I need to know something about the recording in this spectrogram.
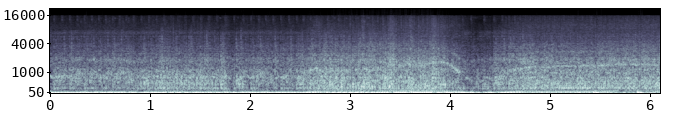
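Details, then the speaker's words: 1998 BMW K1100LT, cold, after a fuel pump replacement: the four-cylinder idles lumpy and uneven, stumbling about twice a second, and won't rev when the throttle opens; an intermittent fault has returned, with a sensor or its connection suspected; cause not confirmed. "well look at that the problem actually returned as I was filming this so I hope I think you noticed it idles but I cannot grab it it just sounds awful"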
